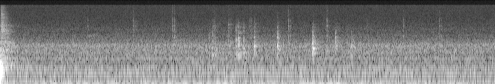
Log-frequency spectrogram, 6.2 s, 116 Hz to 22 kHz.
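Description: Faint, irregular clicks of a Yaesu FT-817 transceiver's detented selector knob being turned by hand to step the frequency up, mostly in the middle of an otherwise near-silent stretch.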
